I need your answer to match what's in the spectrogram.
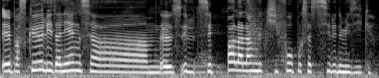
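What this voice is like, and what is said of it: Italian accent speaking French. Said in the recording (French): “à ton accent, j'imagine que tu as d'autres langues à ton actif... je suis italienne”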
